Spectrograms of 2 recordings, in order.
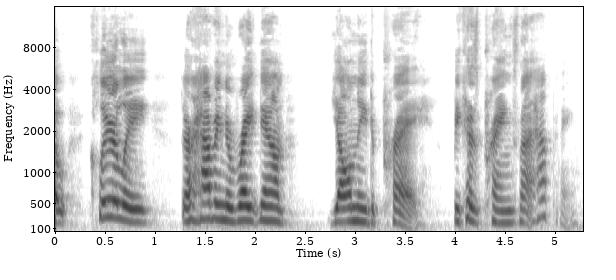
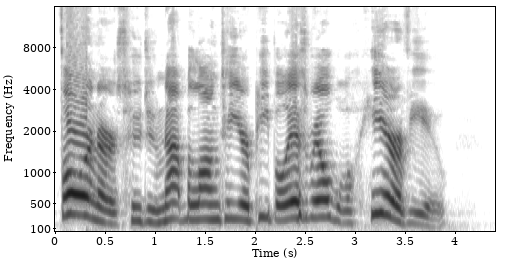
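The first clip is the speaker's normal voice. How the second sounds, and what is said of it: Put-on Southern US accent. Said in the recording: “continued in his southern accent”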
